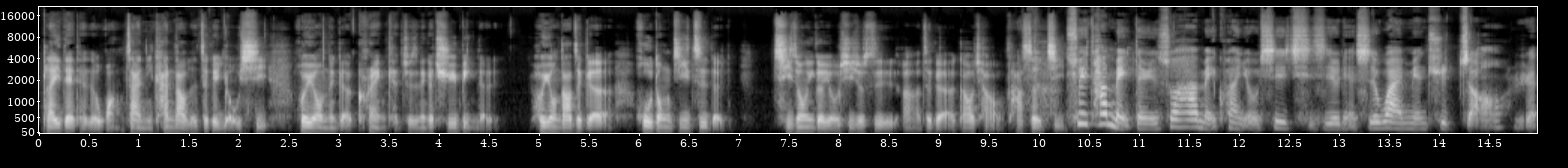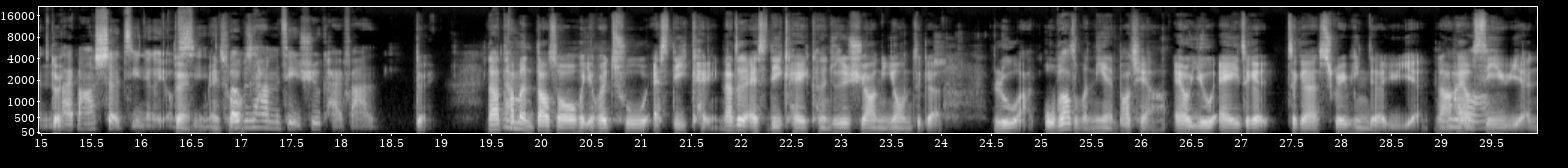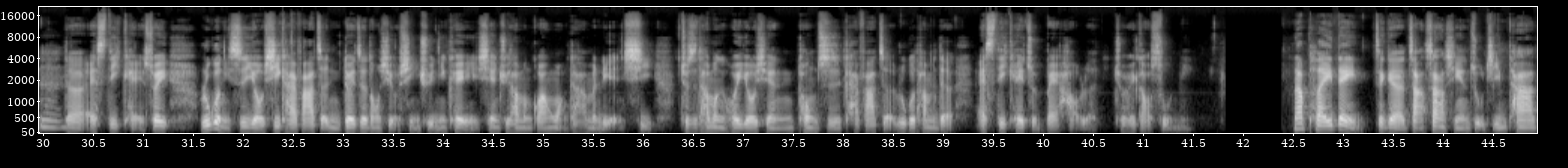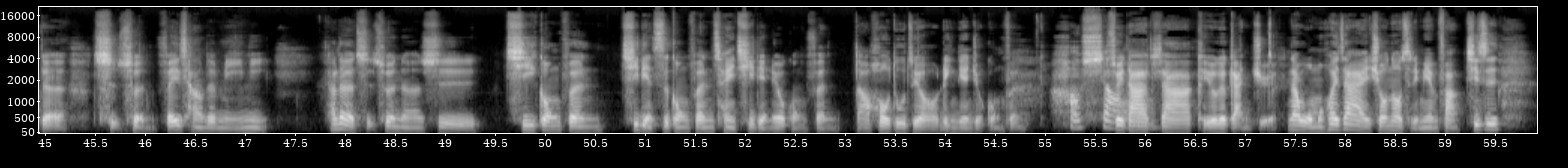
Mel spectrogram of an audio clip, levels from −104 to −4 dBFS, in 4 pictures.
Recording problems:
thin; somewhat; fading below 350 Hz

